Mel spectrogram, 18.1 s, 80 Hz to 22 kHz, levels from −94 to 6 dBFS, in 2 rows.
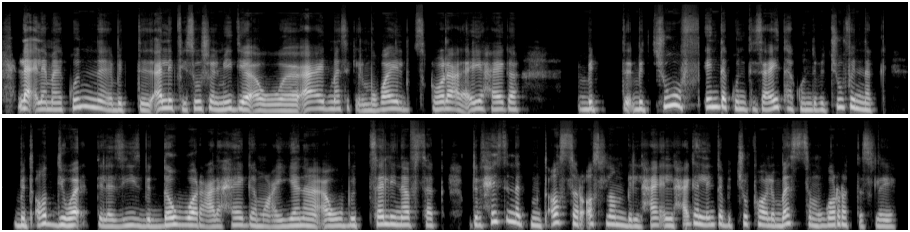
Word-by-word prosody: لأ - - +6
لما 210 -1 -1
يكون 255 -1 0
بتقلب 195 +5 0
في 240 - -14
السوشيال 225 +1 -2
ميديا 215 0 +4
أو 175 0 0
قاعد 215 +6 +2
ماسك 220 +1 -6
الموبايل 210 +6 0
بتسكرول 205 +2 -2
على 210 -4 +1
أي 220 +4 0
حاجة 210 -1 -1 0.6
بت 210 0 -2 0.2
بتشوف 280 +10 +1
أنت 275 +1 +6
كنت 215 -5 -3
ساعتها 220 +3 +1
كنت 195 -2 -5
بتشوف 260 +9 -3
إنك 195 -6 -1 0.3
بتقضي 215 +2 +1
وقت 215 0 +5
لذيذ، 195 +1 -3
بتدوّر 210 +3 +3
على 175 +1 -1
حاجة 215 0 -2
معيّنة 190 +2 0
أو 190 +2 +1
بتسلي 210 +4 +1
نفسك، 220 -2 -2 0.2
كنت 225 - -4
بتحس 310 +9 -1
إنك 275 -6 +3
متأثّر 245 +4 0
أصلًا 235 -4 -1
بالح 190 +1 -3
الحاجة 215 +4 0
اللي 225 -2 +2
أنت 225 +2 -1
بتشوفها 235 +4 -4
والَّا 210 -2 +2
بس 235 +3 -1
مجرد 215 +3 0
تسلية؟ 180 +1 -5
210 Hz, 155 wpm, -22 LUFS, 195-230 Hz, 0.6 s, لأ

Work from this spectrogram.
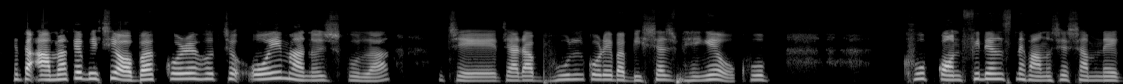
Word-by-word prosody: কিন্তু 235 - +5 0.2
আমাকে 235 +6 +4
বেশি 260 +3 -2 0.2
অবাক 220 +5 +5 0.2
করে 255 0 +4
হচ্ছে 250 0 -5 0.3
ওই 255 +3 +4 0.2
মানুষগুলা, 190 -4 -3 0.8
যে 195 - -6 0.4
যারা 190 0 +1 0.2
ভুল 215 +6 -5 0.2
করে 225 -1 0
বা 205 - +3
বিশ্বাস 215 +4 -4 0.2
ভেঙেও 200 +4 -1 0.2
খুব 210 -1 -5 1.4
খুব 260 +1 -4 0.2
confidence 250 +4 0
নিয়ে 230 -4 -2
মানুষের 190 +2 -4
সামনে 190 -2 -4
215 Hz, 110 wpm, -21 LUFS, 190-240 Hz, 1.4 s, কিন্তু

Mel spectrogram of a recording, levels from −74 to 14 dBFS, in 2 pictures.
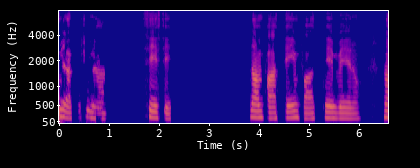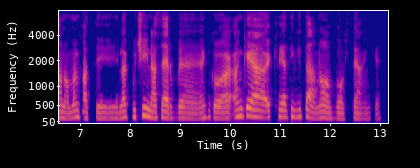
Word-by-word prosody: me 195 -1 0
la 150 -3 -1
cucina 155 -4 -10 0.7
sì, 165 -3 -3
sì. 145 -3 -8 1.6
No, 170 -1 +3
infatti, 160 -1 -3
infatti 155 -1 -6
è 155 - +1
vero. 145 -1 -6 0.4
No, 170 -1 0
no, 145 -3 -1
ma 165 +4 -2
infatti 150 -3 -3
la 165 +2 0
cucina 185 -1 +3
serve, 150 -4 +1
ecco, 165 -2 -1
a 150 +1 +4
anche 200 +3 +6
a 180 -3 +7
è 170 0 +1
creatività, 180 -3 0
no, 160 +2 0
a 145 - -4
volte 145 0 -7
anche. 140 0 -8
160 Hz, 125 wpm, -23 LUFS, 145-170 Hz, 1.6 s, a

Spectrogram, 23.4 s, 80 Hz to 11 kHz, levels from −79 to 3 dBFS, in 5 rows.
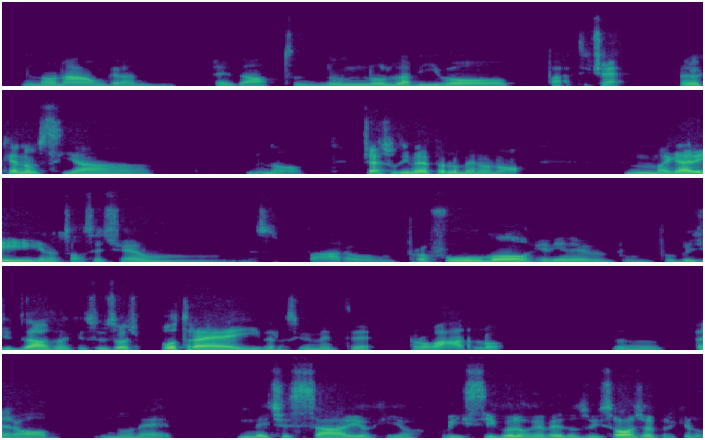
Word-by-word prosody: non 105 -2 -3
ha 100 +1 +3
un 100 +1 -3
gran 100 -1 -8 0.2
esatto, 100 0 -4
non 115 +1 -4
non 115 0 -1
la 110 -1 +3
vivo 100 -3 -1 0.2
parti - - -10
cioè, - - 0
a - - -4 0.4
meno 110 0 +1
che 130 +4 +4
non 125 -2 +3
sia 110 -1 -1 1.0
no, 90 -6 -8 0.3
cioè - - +5
su - - -3
di 115 - 0
me 120 +2 +7
perlomeno, 105 -4 0
no. 95 - -5 0.7
Magari, 110 0 +5
che 110 - -2
no 105 - -5
so, 100 - -7
se 100 - -8
c'è 105 +2 -5
un 100 -3 -6 0.2
sparo, 90 - -8
un 95 0 -15
profumo 115 -1 +3
che 105 0 -6
viene 110 -1 -2
pu 110 +1 -15
pubblicizzato 115 0 +2
anche 110 +1 -7
sui 125 +3 -6
socia 115 -3 +1
potrei 110 -3 +6
verosimilmente 105 -3 -7 0.2
provarlo, - - -1 0.7
uhm, 95 -1 -8 0.2
però 95 -4 -1 0.3
non 100 0 -7
è 100 0 -5 0.5
necessario 105 -1 +2
che 110 - -17
io 105 -1 -5
acquisti 105 0 -3
quello 105 0 +4
che 105 -1 0
vedo 110 0 +1
sui 105 0 -5
social 105 0 +6
perché 95 +2 -12
l'ho 95 - -9
105 Hz, 150 wpm, -24 LUFS, 100-110 Hz, 1.0 s, me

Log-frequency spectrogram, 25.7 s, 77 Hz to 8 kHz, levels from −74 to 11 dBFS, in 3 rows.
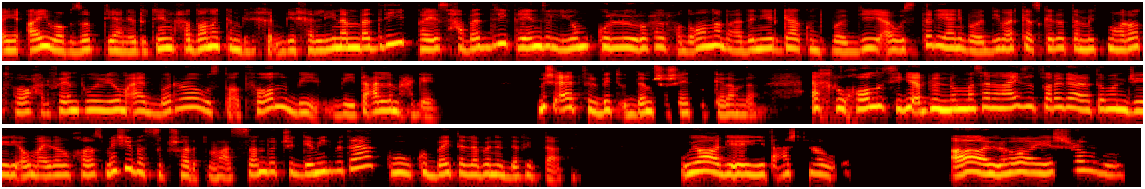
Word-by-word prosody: أي 190 0 -1
أيوه، 210 -2 +5
بالضبط، 195 +3 -5
يعني 180 -2 -1
روتين 175 +6 0
الحضانة 225 +2 +3
كان 235 -4 -1
بيخ 180 -2 -8
بيخَليه 190 +3 -3
ينام 230 +1 +6
بدري، 275 +9 +2
فيصحى 215 +2 -1
بدري، 235 +8 +1
فينزل 250 -1 +4
اليوم 225 +3 +2
كله 235 -2 +1
يروح 225 +2 0
الحضانة، 235 +4 +1
بعدين 200 -3 -2
يرجع 225 0 0
كنت 200 -2 -8
باودِّيه 185 +5 -3
أو 195 +1 -2
still 270 +8 -4
يعني 230 -3 +1
باوديِّه 180 +1 -4
مركز 215 0 -3
كده 220 +1 -2
تنمية 210 -2 -3
مهارات، 220 +3 -1
فهو 215 -1 -4
حرفيًا 215 +4 -2
طول 240 0 0
اليوم 235 +1 +2
قاعد 215 -3 -3
بره 265 +10 -3
وسط 220 -6 -6
أطفال 275 +7 -2
بي 200 -6 -4
بيتعلم 215 +7 0
حاجات. 145 -10 -9 0.7
مش 280 -1 +2
قاعد 265 +2 +3
في - - -21
البيت 235 +1 -1
قدام 190 +4 -1
شاشات 195 -1 -2
والكلام 170 +2 -7
ده، - - -12 0.4
آخره 275 -1 +1
خالص 275 +2 +2
ييجي 275 +2 +5
قبل 225 +6 +3
النوم 255 0 +7
مثلًا 285 +2 +1
أنا 275 - +2
عايز 310 +3 +1
اتفرج 295 -1 -2
على 260 -4 +1
Tom - - +1 0.2
and - - -8
jerry 215 -1 -1
أقوم 205 +2 -2
قايلة 200 +1 -2
له: 210 - -3
"خلاص 215 +1 -5
ماشي 280 +6 +1
بس 235 -5 -4
بشرط 200 -2 -7
مع 185 0 -7
الساندويتش 255 +9 -3
الجميل 240 +3 +1
بتاعك، 355 +7 -2
وكوباية 235 -2 -1
اللبن 220 0 -1
الدافي 200 0 -5
بتاعتك" 180 -1 -12 0.8
ويقعد 255 0 +4
ي - - +3 0.2
يتعشى 225 +3 -7 1.0
وآه، 265 -3 +7
اللي 220 -1 +3
هو 250 +2 +2
يشربه. 245 -2 -4
225 Hz, 195 wpm, -22 LUFS, 200-250 Hz, 1.0 s, النوم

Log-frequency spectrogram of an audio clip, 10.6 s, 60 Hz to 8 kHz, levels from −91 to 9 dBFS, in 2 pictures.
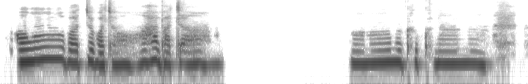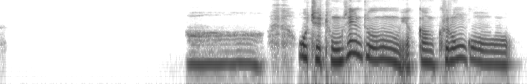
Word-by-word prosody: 어 245 +4 0
맞어, 210 0 -3
맞어. 190 -1 -5
아 225 +3 -2
맞아. 195 -1 -7 1.4
아 205 +1 -4
그렇구나. 200 0 -8 2.5
아. 195 0 -6 0.3
어 290 -3 +6
제 250 - +6
동생도 245 - +5
약간 200 +2 +1
그런 245 +4 +4
거 200 -5 +1
205 Hz, 135 characters per minute, -23 LUFS, 195-235 Hz, 2.5 s, 어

